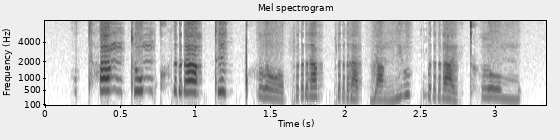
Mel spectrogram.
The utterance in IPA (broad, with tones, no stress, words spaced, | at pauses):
tʰa˥˩ŋto˥˩mkʰra˥˩ʔte˥˩k̚ pʰlɤː˨˩pra˦˥k̚pra˨˩t̚ ja˩˦ŋjɯː˥˩k̚ra˨˩j kʰlo˧m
